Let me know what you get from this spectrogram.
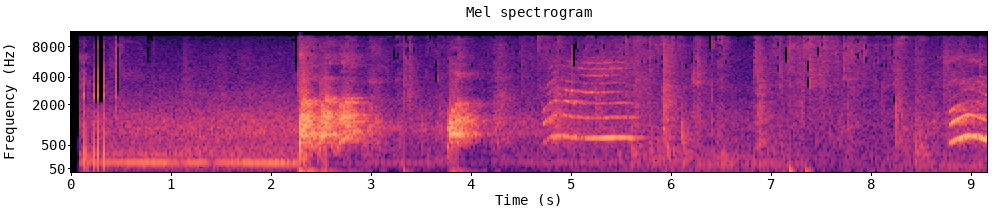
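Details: Two pet dogs, a papillon and a shih tzu, greet their owner, who surprises them by returning home from a trip. After a low hum, two sharp barks ring out, followed by rising, whistle-like whines and a final yelping whine.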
